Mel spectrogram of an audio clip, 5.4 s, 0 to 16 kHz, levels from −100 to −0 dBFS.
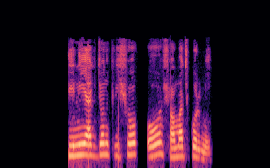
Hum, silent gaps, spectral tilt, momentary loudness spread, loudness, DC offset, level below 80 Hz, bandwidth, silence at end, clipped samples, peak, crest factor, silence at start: none; 2.76-2.93 s; -5 dB/octave; 11 LU; -18 LUFS; under 0.1%; -60 dBFS; 7.6 kHz; 1.25 s; under 0.1%; -2 dBFS; 18 dB; 1.35 s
